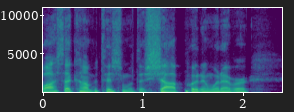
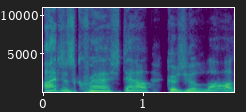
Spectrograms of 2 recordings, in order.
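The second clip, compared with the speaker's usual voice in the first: mocking imitation of wrestler voice, pitched higher; 7 semitones higher than usual. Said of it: "And you're over here talking about".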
